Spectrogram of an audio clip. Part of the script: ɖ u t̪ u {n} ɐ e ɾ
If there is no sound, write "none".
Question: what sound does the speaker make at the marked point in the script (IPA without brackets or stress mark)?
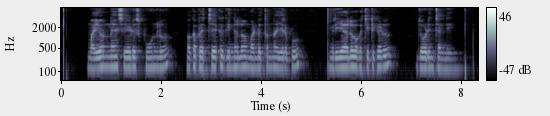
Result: nː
